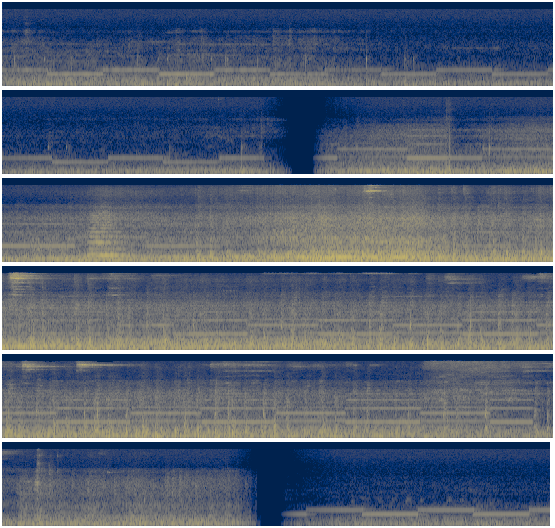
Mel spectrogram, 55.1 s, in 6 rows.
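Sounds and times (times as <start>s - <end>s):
freight train rolling past: 0.0s - 9.8s, 14.5s - 50.2s
crossing warning alarm: 0.0s - 46.6s, 50.6s - 55.0s
locomotive horn: 14.4s - 22.0s, 23.1s - 45.8s
train wheel clatter: 21.4s - 50.1s.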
